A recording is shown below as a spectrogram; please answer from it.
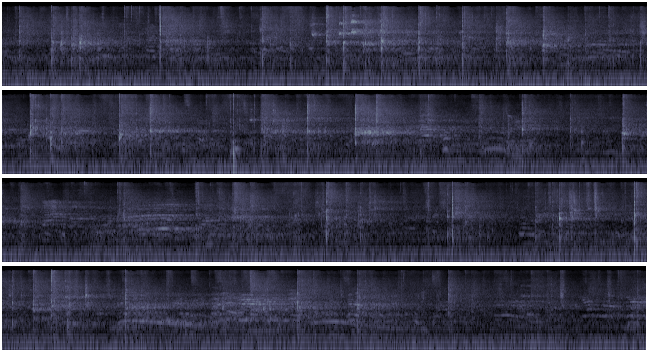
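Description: Pickleball paddles striking a hard plastic ball: sharp, irregular pops from this court and neighbouring courts in a large indoor sports hall, with players' voices in the background.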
